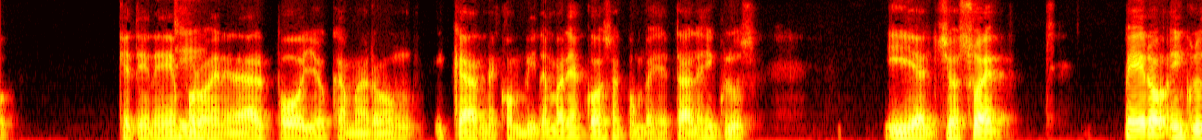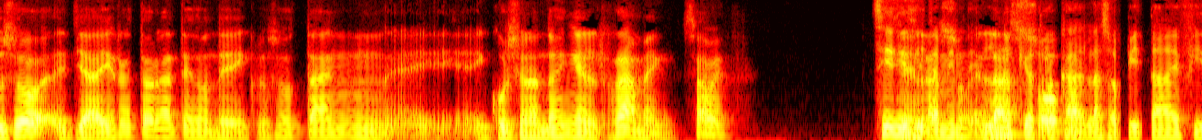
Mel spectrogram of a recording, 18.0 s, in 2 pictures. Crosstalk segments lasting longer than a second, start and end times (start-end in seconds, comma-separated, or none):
15.7-17.3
